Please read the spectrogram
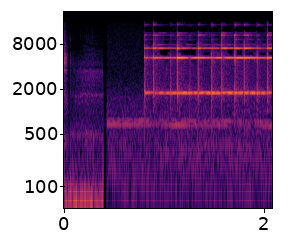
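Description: A hand-held metal handbell rung rapidly, starting about a second in: its clapper strikes about eight to ten times a second over a steady ringing tone.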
